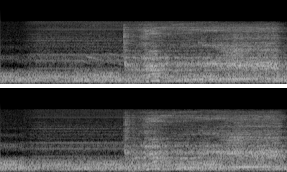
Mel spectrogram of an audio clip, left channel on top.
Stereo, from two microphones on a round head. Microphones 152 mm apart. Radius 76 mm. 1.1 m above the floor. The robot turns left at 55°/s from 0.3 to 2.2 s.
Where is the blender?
115° left, 7 m; by 2.8 s 60° left, 7 m.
